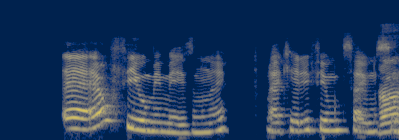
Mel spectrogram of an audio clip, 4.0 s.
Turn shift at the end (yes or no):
yes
